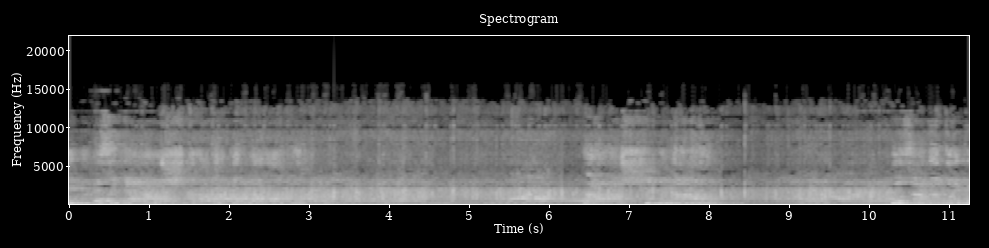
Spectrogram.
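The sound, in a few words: congregation applauding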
